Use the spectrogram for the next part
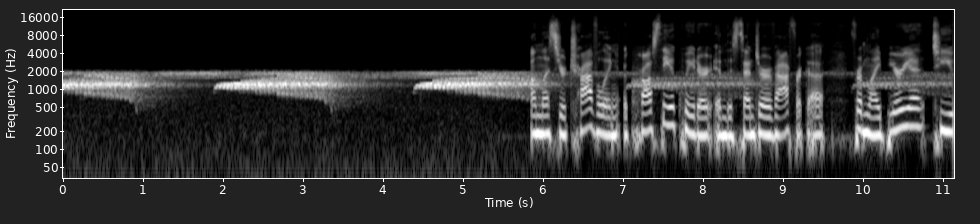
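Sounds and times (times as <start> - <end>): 
tree hyrax calling in equatorial central Africa: 0.0 - 1.2, 1.9 - 3.8, 4.4 - 11.1
speech: 5.9 - 11.1.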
